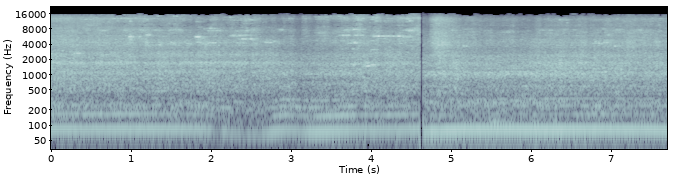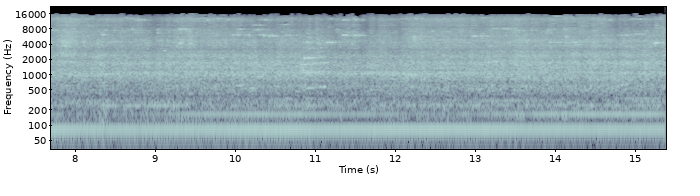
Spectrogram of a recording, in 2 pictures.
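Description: A bulldozer engine rumbles steadily close by.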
